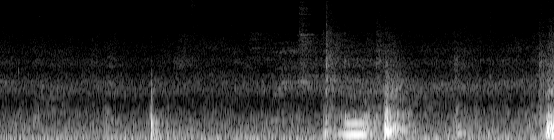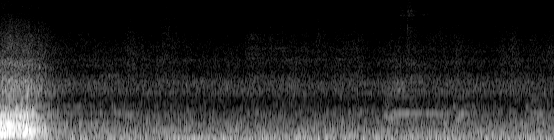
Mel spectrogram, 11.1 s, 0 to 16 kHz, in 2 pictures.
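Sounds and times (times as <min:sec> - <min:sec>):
wooden chair scraping on floor: 0:05.4 - 0:06.2.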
